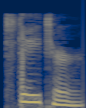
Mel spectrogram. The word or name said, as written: stator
